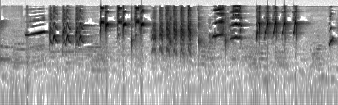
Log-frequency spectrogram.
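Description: A Sunda robin sings a lively, high song: a clear rising whistle, then quick repeated chirps, buzzy rattling bursts and sharp piercing notes in rapid succession.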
